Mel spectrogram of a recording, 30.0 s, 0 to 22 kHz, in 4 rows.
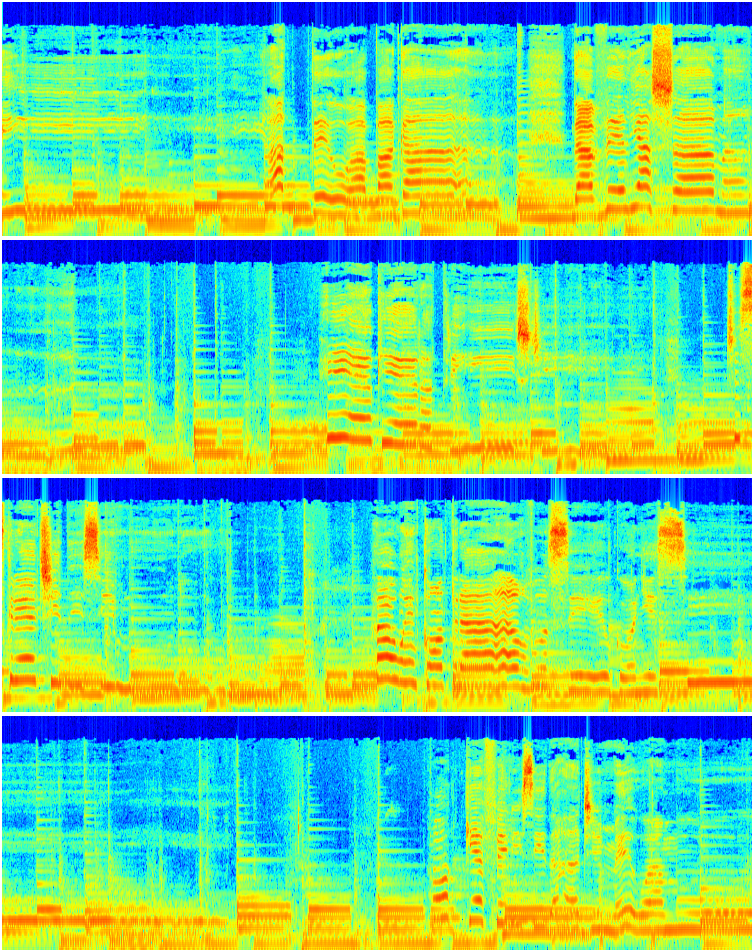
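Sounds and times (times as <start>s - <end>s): pizzicato double bass: 0.0s - 30.0s
ukulele: 0.0s - 30.0s.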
